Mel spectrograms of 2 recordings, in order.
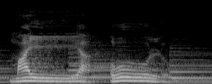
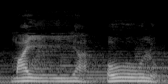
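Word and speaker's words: من يقول: Maka membacanya dengan mendengung atau berdengung, yaitu dengan ucapan mayyaqulu, mayyaqulu.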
